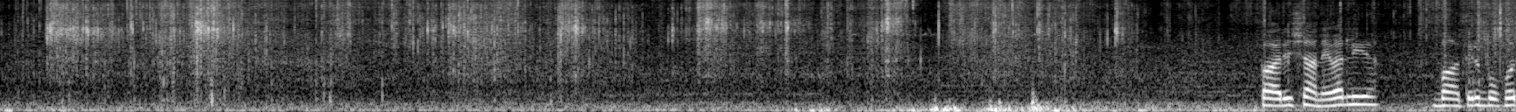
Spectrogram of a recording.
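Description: Dry sand crumbles and crunches between fingers, close up.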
